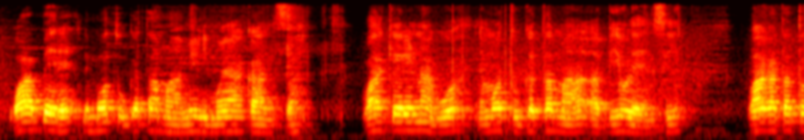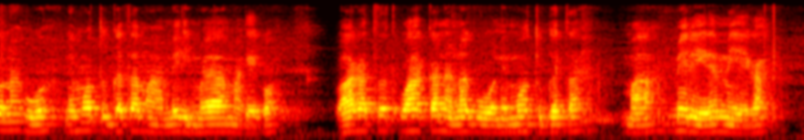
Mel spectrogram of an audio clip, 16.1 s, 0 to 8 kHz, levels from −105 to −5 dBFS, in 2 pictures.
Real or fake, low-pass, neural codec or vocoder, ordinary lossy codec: real; 7.2 kHz; none; none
